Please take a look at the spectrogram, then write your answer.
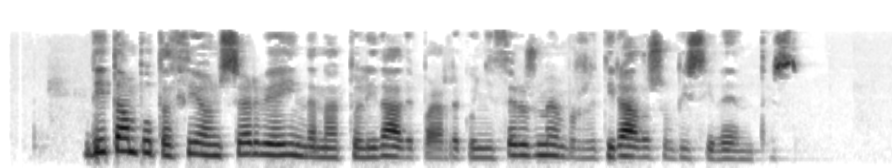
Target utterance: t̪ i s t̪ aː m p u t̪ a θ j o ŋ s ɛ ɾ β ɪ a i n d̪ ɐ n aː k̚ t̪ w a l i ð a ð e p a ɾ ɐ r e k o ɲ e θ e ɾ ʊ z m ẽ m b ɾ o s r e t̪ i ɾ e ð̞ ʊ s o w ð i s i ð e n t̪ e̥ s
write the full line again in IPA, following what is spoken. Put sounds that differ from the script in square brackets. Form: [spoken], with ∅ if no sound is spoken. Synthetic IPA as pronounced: [d̪] i [∅] t̪ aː m p u t̪ a θ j o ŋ s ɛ ɾ β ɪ a i n d̪ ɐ n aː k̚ t̪ w a l i ð a ð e p a ɾ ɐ r e k o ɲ e θ e ɾ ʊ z m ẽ m b ɾ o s r e t̪ i ɾ [a] ð̞ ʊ s o w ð i s i ð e n t̪ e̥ s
